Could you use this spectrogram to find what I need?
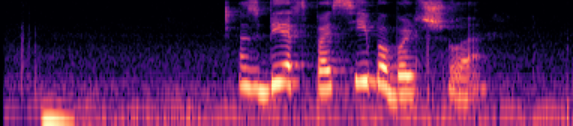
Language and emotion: Russian, positive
